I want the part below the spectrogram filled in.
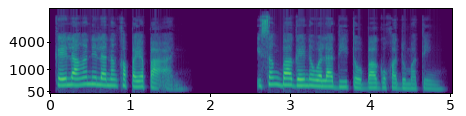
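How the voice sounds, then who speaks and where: A woman narrator plays a Filipino man who manages a resort, calm but guarded and challenging. He speaks with firm, pointed emphasis, as in a romance audiobook. The sound is dry and close. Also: mid-range voice, normal speed, no room sound, close to an everyday voice. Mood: quiet warning. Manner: firm, pointed, quietly warning.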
